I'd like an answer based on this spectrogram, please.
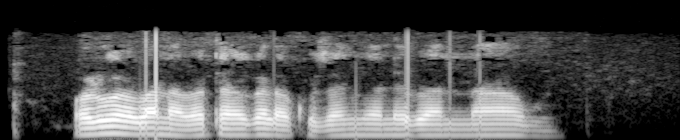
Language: Ganda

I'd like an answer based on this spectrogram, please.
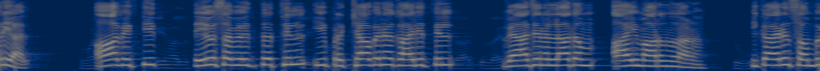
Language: Malayalam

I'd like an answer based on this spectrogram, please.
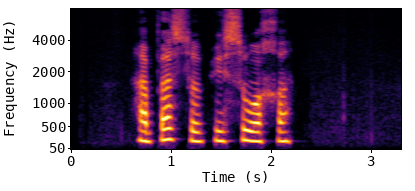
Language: Abkhazian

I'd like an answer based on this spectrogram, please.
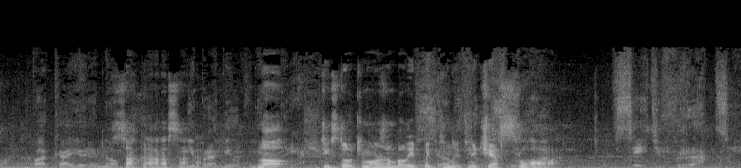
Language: Russian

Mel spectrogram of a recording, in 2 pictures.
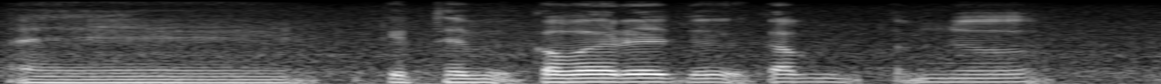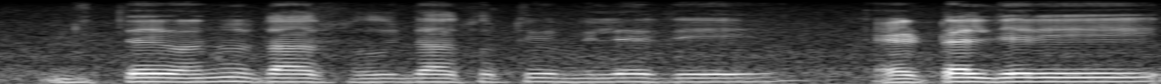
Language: Sindhi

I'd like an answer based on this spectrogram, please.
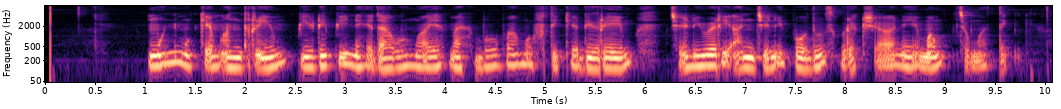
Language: Malayalam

